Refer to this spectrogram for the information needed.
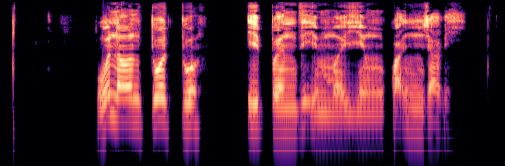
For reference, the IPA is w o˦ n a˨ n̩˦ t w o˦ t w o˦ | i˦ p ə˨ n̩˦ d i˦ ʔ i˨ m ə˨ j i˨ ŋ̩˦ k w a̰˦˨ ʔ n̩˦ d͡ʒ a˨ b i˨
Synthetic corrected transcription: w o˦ n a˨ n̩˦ t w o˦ t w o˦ | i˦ p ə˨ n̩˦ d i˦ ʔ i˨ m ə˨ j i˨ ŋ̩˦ k w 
